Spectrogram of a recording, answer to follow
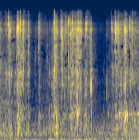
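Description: Clear plastic packaging bag crinkling irregularly as hands handle the plastic cup sealed inside it.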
